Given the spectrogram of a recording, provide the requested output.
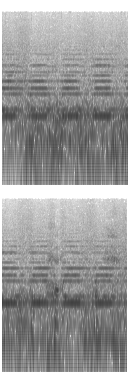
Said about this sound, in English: Why, you hear that shit? That thunder was so loud, it set off a car alarm. How fucking crazy is that? That is so awesome.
